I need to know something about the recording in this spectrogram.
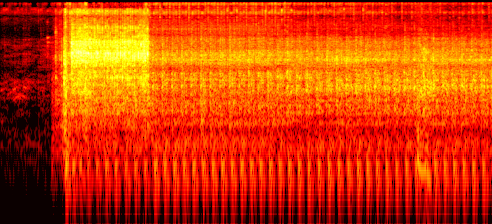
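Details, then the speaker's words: Motorcycle engine after repairing a loud knocking noise: catches and settles into an even, steady idle with no top-end knocking or clatter; engine sound back to normal, though the carburetor is still somewhat poor. "وده كده صوت الموتور زي ما حضراتكم كده شايفين بالظبط، صوته رجع طبيعي تاني تمام، ولكن الكربيراتور تعبانة شوية،"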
